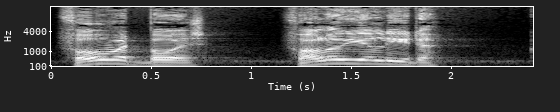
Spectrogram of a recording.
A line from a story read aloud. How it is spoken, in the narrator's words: cried Berg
